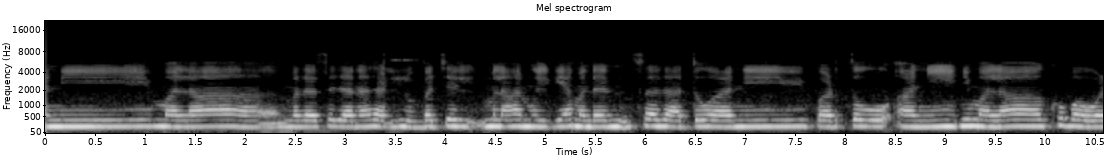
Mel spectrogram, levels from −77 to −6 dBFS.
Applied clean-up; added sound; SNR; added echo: none; none; none; reverberation time 0.3 s.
